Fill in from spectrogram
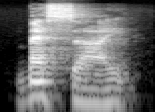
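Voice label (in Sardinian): "Bessai", Sardinian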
